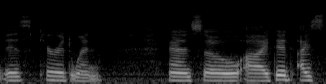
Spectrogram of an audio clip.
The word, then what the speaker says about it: Cerridwen: when i looked that up um it was it's spelled differently now but it's a goddess and her name is karaduen and so i did i still need a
